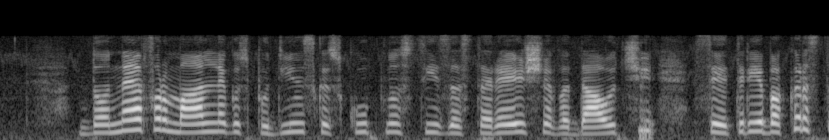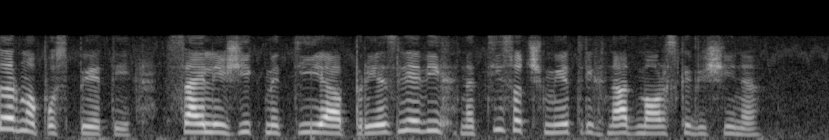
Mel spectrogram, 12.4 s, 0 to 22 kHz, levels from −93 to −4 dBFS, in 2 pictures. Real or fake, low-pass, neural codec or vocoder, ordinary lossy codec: real; none; none; none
